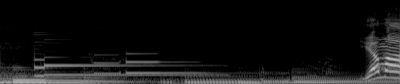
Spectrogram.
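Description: Guitars playing the closing notes of a song, single plucked notes ringing and fading over low held notes. Near the end a man shouts "Come on!"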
